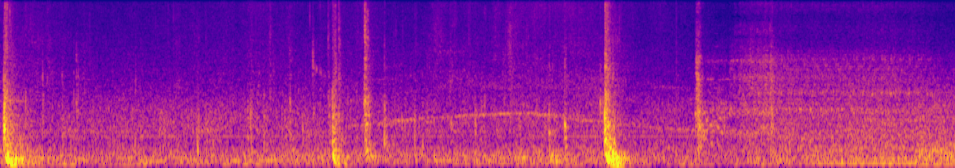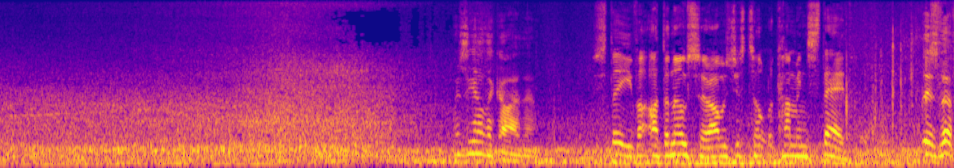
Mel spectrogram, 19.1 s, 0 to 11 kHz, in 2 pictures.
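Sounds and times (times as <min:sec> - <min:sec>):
car door slamming: 0:06.0 - 0:06.4
car driving off: 0:06.9 - 0:13.9.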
